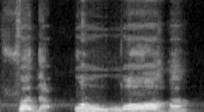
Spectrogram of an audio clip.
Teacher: فد دال پہ پہلے اچھا خلخلہ کریں گے · کیوں؟ لام جلالہ سے پہلے عین پہ پیش ہے، موٹا پڑھیں گے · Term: خلخلہ صغرا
